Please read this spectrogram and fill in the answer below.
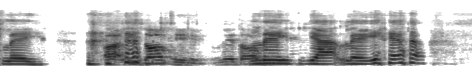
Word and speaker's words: Leigh: Loads of people call me Leah for some reason. But because you don't spell it L-E-E. You spell Leigh L-E-E. You spell it L-E-I-G-H. That's Leah, right? No, it's still Leigh.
